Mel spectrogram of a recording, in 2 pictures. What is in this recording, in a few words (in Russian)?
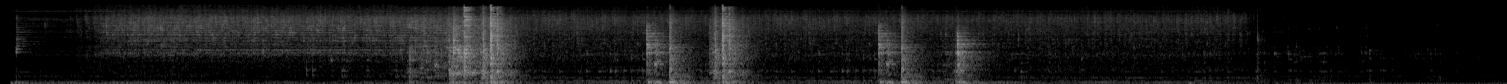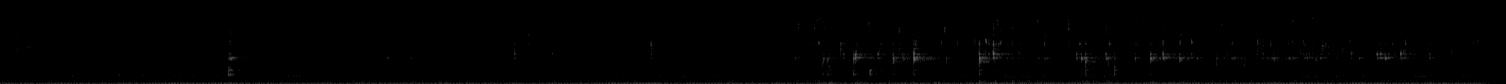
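posuda kuhnya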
